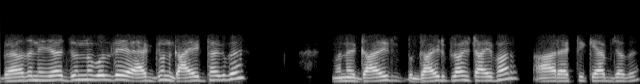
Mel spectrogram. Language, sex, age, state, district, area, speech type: Bengali, male, 18-30, West Bengal, Jhargram, rural, conversation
